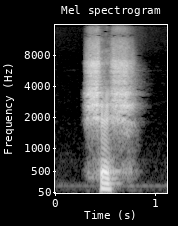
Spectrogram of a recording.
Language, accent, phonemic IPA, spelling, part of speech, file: French, France, /ʃɛʃ/, chèche, noun, LL-Q150 (fra)-chèche.wav
- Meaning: Long scarf worn by Arab men, usually around the head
